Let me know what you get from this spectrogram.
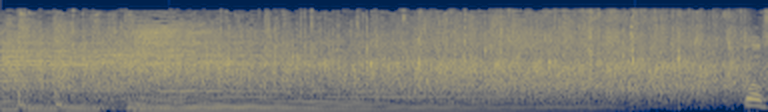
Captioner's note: applause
